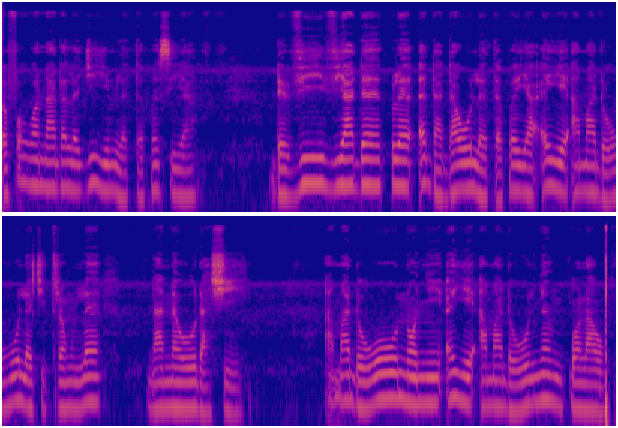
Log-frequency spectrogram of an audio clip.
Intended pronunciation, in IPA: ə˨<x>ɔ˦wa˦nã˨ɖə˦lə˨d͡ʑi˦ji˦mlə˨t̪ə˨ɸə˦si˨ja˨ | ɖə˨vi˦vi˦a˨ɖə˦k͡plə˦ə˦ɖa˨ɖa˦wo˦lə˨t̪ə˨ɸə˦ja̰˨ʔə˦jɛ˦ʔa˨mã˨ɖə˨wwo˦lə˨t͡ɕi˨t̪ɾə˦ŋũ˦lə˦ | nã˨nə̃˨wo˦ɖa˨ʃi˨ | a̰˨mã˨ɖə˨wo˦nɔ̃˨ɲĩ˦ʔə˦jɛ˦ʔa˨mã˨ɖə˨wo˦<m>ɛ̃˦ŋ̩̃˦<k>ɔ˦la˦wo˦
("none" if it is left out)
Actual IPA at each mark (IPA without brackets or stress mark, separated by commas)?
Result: f, ɲ, k͡p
